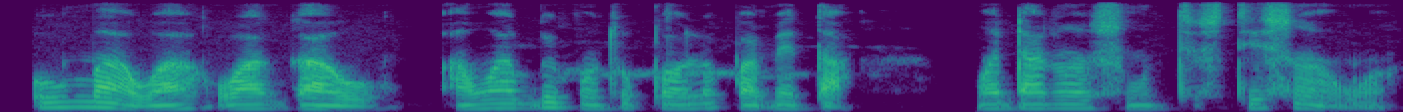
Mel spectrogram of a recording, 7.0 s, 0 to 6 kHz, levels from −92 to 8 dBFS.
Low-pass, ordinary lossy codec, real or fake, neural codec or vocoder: 5.4 kHz; none; real; none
